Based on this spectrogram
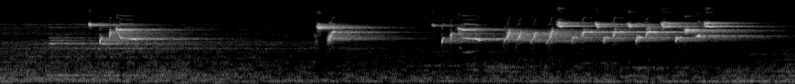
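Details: European goldfinch described as Widani, singing with elegant delivery: bursts of bright, high, tinkling twitters and trills, one short phrase near the start, then a long rapid run of overlapping notes after a pause, over faint low background hum.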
